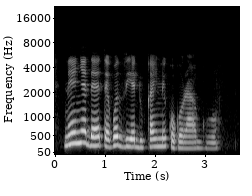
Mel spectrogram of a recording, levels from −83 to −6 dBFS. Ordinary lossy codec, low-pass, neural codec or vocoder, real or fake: none; 7.2 kHz; none; real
